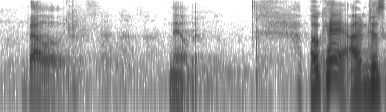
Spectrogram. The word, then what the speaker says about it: Vallely: Valerie.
